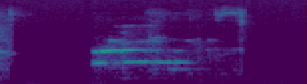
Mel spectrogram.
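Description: A single clear meow from a house kitty, close and fairly loud, rising then trailing off in a kitchen with no talk.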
